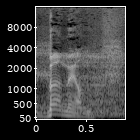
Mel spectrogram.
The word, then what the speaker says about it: Birmingham: I must remember to emphasize every syllable, because in Britain we say Birmingham just like that.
